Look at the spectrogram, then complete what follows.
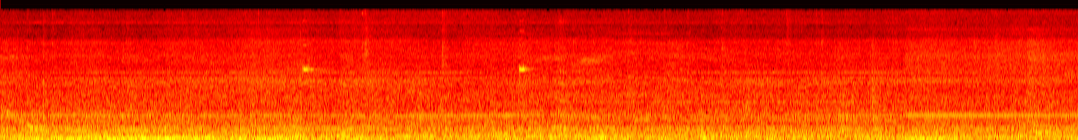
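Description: Steady low hum of running machinery with a faint steady tone in it, no rhythm or change; two tiny high blips sound faintly about three and five seconds in.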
